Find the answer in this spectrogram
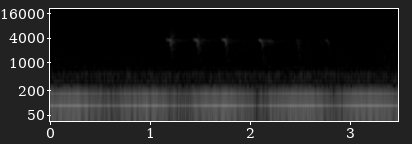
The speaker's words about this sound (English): Well, it's still nearby. I think it was the bird I first heard this morning. It's just an unusual variant of type 2. Or it sounded funny to me at first. That's the bird.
